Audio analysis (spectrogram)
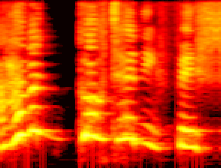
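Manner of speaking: a hint of a dragon tongue; Hiccup in Dragonese. A narrator's reading. Hiccup answering the dragon in Dragonese, lightly voiced. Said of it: "said Hiccup in Dragonese".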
